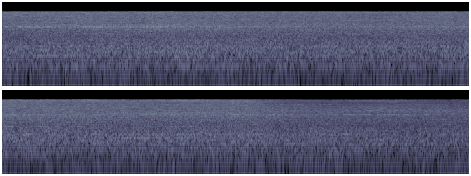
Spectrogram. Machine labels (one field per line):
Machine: fan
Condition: normal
